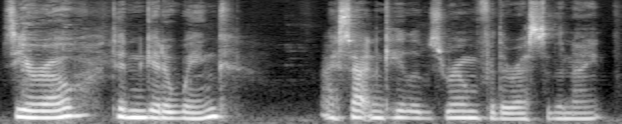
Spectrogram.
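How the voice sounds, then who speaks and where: An actress playing a high-strung young mother in an audio drama, pointed and questioning with her husband. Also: fairly even intonation, fairly quick, warm tone, natural voice. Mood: tired, wary. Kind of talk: naturalistic audio drama acting.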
